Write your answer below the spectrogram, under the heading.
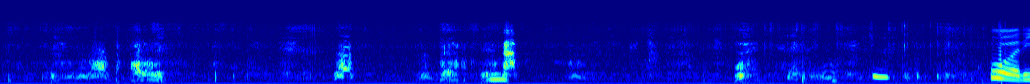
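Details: Pit Bull and Rat Terrier playing together indoors: scattered short sharp yips and barks come in bursts across the recording, with a woman talking and laughing between them and a brief squeaky sound at the end.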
